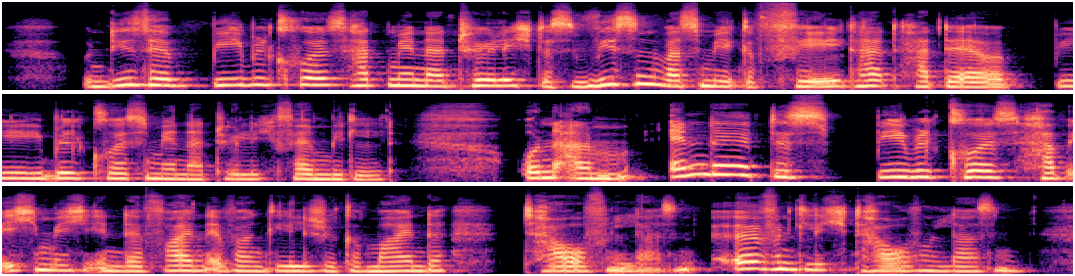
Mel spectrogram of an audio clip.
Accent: Frankfurt, Hesse, Germany; Ich habe zwei Brüder. Ich komme aus der Stadt Frankfurt. Habe da gelebt und gewohnt, gearbeitet, Familie gegründet. Ja. Ich bin jetzt 71 Jahre alt

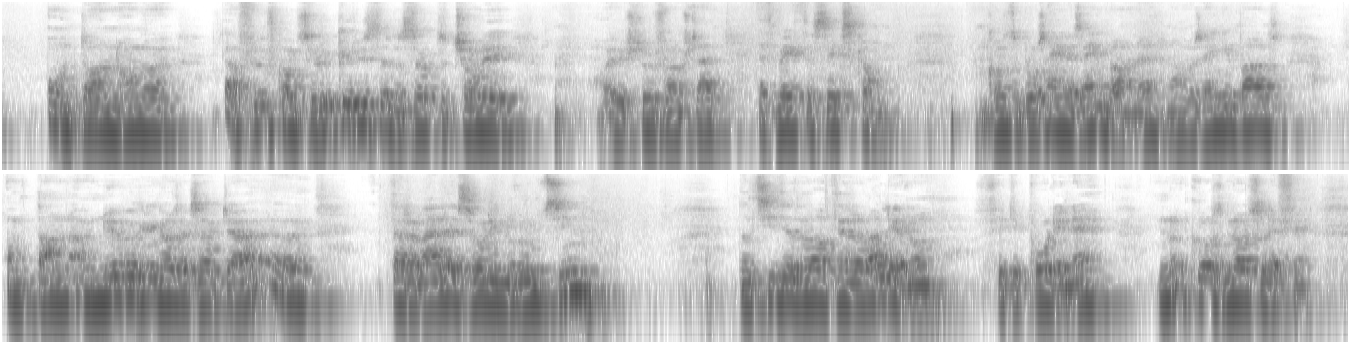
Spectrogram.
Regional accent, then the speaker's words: South Africa; Ich bin aus Südafrika, war toll.

